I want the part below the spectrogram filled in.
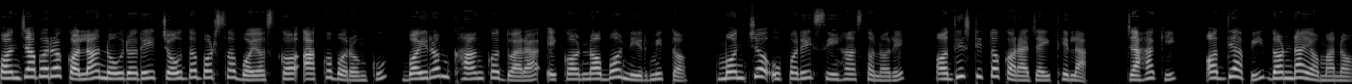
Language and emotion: Odia, neutral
